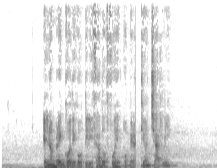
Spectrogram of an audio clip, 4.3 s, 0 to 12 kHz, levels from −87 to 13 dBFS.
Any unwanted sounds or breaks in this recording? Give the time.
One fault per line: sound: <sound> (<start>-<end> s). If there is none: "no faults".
sound: dropout (2.7-2.8 s)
